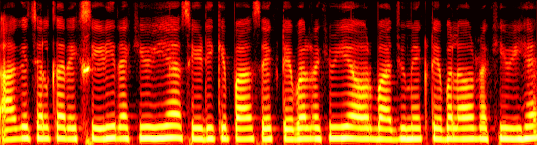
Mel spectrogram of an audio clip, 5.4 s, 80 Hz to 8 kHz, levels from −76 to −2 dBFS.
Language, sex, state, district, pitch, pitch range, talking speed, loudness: Hindi, female, Punjab, Pathankot, 215 Hz, 215-225 Hz, 280 wpm, -13 LUFS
